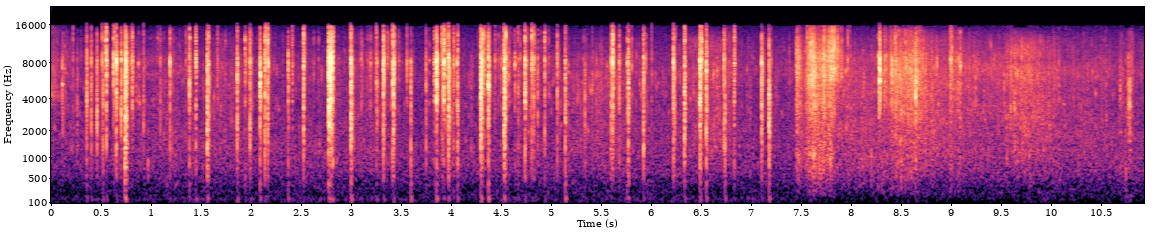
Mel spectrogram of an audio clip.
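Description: Wood fire crackling inside a stacked stone-and-clay kiln, with many sharp, irregular snaps and pops. A soft hiss swells briefly near the end.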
